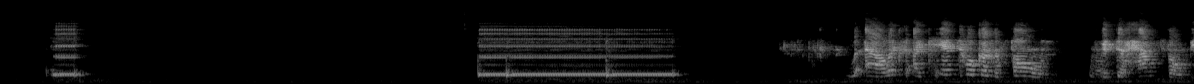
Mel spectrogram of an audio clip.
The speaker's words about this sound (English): You're breaking up. I need to call you on the house phone. You're breaking up. The same thing is happening. What? Repeat? I don't hear you.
